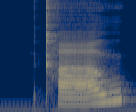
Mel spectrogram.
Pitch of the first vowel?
rising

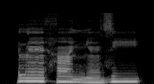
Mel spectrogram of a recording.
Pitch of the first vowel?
high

